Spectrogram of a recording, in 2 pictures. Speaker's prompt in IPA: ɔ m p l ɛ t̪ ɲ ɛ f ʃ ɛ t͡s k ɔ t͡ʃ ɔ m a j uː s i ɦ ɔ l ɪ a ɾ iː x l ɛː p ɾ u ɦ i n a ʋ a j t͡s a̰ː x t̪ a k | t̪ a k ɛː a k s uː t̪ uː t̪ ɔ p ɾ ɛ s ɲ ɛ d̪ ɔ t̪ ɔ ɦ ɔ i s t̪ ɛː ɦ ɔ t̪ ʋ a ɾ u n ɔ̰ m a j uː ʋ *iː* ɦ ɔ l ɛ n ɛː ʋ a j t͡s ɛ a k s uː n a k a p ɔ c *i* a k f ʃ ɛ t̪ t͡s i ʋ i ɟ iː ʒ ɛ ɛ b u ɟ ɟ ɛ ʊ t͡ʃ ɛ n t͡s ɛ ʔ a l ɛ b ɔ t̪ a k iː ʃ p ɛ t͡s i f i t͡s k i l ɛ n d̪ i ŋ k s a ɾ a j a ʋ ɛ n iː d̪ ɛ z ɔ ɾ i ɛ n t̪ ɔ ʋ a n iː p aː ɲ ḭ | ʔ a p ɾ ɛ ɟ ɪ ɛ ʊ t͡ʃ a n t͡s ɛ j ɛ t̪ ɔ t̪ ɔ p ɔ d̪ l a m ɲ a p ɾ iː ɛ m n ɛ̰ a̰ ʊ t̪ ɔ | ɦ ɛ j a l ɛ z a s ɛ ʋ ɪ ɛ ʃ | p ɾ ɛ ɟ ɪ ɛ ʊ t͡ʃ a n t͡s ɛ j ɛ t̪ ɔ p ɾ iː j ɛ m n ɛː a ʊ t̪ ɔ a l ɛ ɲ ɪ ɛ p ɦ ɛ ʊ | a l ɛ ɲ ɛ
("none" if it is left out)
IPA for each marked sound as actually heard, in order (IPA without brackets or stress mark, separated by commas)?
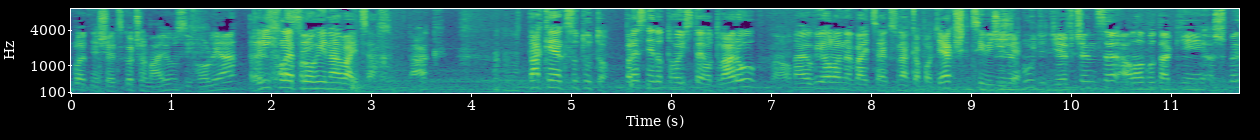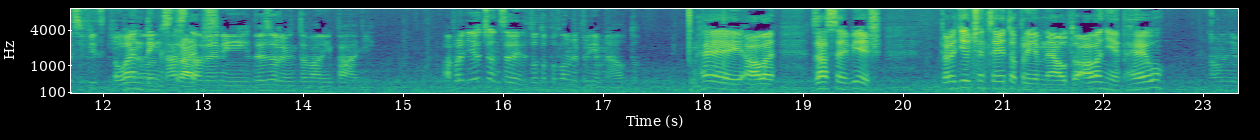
i, ɛ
